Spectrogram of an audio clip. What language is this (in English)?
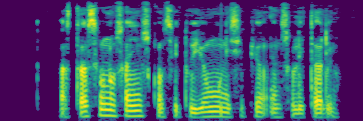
Spanish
